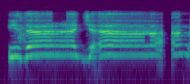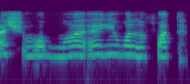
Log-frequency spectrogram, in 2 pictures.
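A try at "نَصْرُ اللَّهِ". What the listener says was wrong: Oke, jangan berubah. Jangan jadi shin, nash, tapi so, S tebal. So, nas, nas. Jangan nash, nas, as, as.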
